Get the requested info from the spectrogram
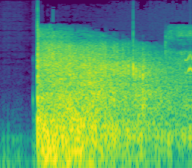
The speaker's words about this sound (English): Just one small man shooting one big gun.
